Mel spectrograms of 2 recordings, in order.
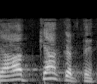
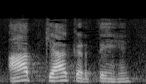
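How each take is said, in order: First: It is shouted loudly and harshly. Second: It is asked sweetly and affectionately.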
